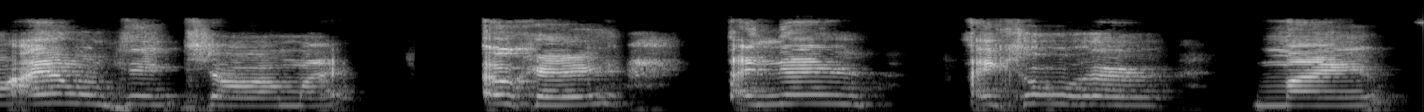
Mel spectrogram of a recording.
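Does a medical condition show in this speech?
Yes: cerebral palsy; since birth, uses wheelchair, visibly disabled.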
